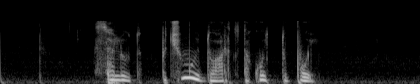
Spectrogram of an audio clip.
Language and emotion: Russian, angry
